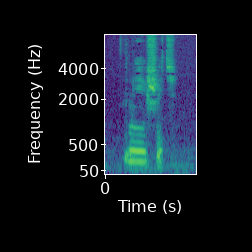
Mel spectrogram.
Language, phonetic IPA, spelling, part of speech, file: Polish, [ˈzmʲɲɛ̇jʃɨt͡ɕ], zmniejszyć, verb, LL-Q809 (pol)-zmniejszyć.wav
